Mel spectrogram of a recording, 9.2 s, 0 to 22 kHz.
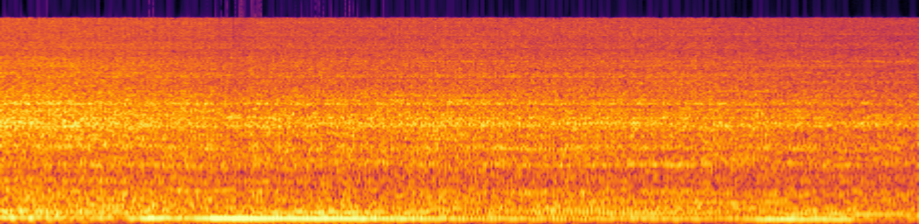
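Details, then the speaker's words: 1989 Ford Pampa CHT carbureted engine (alcohol fuel) after carburetor kit replacement, cold and still on partial choke; steady firm low idle with slight swell, running evenly without hunting: normal cold idle on choke. "ele vai morrer ainda porque não tá bem quente né ó lá ó ainda tá com o afogador um pouquinho"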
